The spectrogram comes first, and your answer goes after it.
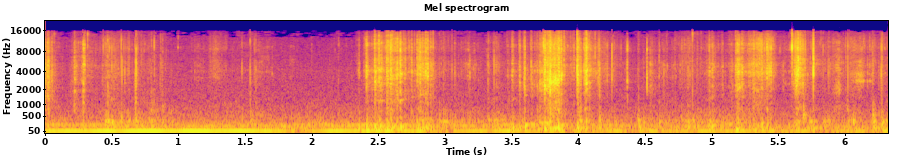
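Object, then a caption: Bar of soap scraped with a metal knife. A short metal knife carves and scrapes a solid, dry beige bar of soap with a copper crust. Bright, crackly scraping and crunching bursts stand out over a low steady hum, with the strongest crunches near the middle and end.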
